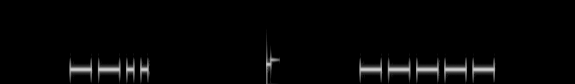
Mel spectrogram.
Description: Morse code, heard as a keyed tone, about 17 wpm, 700 Hz. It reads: Z 0
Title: Single Letter-Number Alt 17wpm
